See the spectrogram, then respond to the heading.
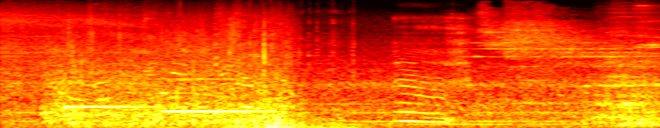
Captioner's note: train beeping; train squeaking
